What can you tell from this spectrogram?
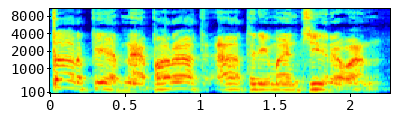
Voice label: voice message tt repaired, russian

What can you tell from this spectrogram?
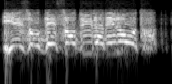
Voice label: aircraft destroyed mood med, speech fr

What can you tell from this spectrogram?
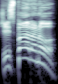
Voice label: Speech Pilots Fighter Under Attack, IT; World Of Warships

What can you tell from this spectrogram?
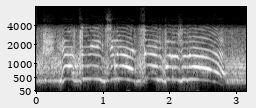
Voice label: bomb success, mood high, speech ru; War Thunder

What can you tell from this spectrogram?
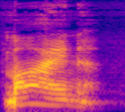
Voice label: voice message mine, crew ships english

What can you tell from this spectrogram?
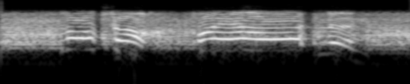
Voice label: attack position, mood high, speech ge

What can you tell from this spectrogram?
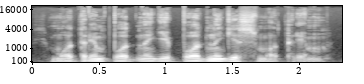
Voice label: mutter, voice; Escape from Tarkov

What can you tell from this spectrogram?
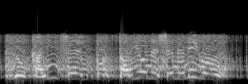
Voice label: jpn bombing, dialogs spanish; midway; War Thunder

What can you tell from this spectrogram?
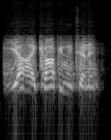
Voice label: dialogs serbian; War Thunder

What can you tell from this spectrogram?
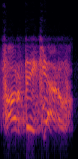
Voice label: chat, speech it; War Thunder

